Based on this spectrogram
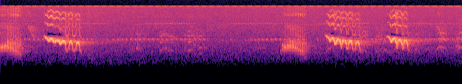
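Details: Male chalk-browed mockingbird, known in Brazil as sabiá-do-campo, singing to show off to a female: a few loud, harsh, buzzy phrases stacked with harmonics, spaced by gaps, over a faint steady high hiss.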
